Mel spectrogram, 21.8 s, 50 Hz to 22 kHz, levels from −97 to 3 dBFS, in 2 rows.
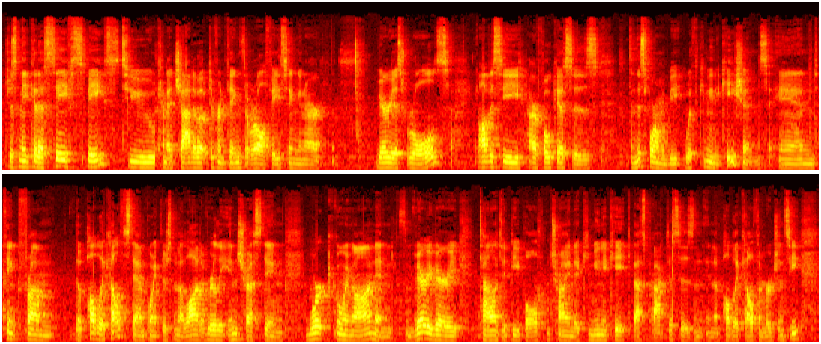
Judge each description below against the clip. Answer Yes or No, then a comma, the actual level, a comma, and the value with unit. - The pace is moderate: Yes, average, 185 wpm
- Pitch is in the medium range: No, low, 115 Hz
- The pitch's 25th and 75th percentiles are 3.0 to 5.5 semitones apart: No, narrow, 2.5 semitones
